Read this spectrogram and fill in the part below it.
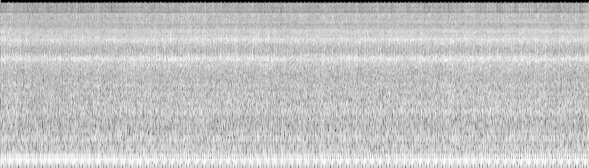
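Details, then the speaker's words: Husqvarna mower single-cylinder engine after installing a modified replacement carburetor, on restart after an earlier sputter: steady, even buzz at constant speed, no sputter or misses; running smooth. "No sputter in it anymore. Seems to be running really smooth."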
